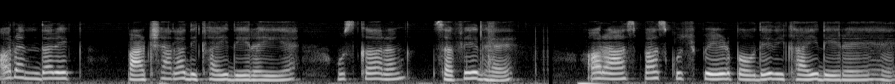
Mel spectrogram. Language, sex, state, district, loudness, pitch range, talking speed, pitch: Hindi, male, Uttarakhand, Tehri Garhwal, -16 LUFS, 220-270 Hz, 135 wpm, 245 Hz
